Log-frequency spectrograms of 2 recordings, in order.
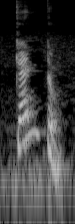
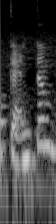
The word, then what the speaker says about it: कैंटम: अब कुछ भाषाएं ऐसी है जिसमें इसका प्रोनाउंसिएशन है सेंटम और किसी में है कैंटम।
